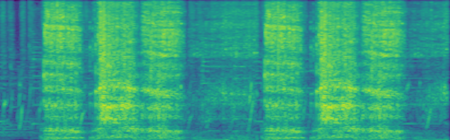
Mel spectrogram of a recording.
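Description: Lion roar sound effect, played twice; each time a short roar leads into a longer one. Soft plucked harp music plays underneath.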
